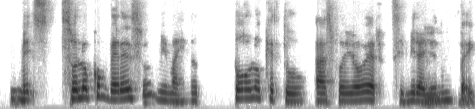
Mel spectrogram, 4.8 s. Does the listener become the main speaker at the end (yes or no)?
no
